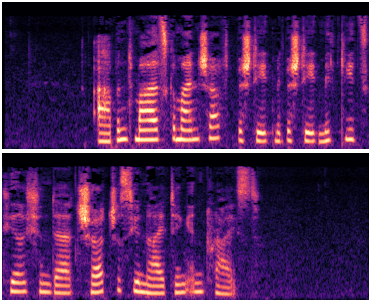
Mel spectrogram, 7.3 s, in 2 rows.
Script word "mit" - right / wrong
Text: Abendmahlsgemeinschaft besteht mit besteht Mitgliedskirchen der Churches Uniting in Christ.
right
